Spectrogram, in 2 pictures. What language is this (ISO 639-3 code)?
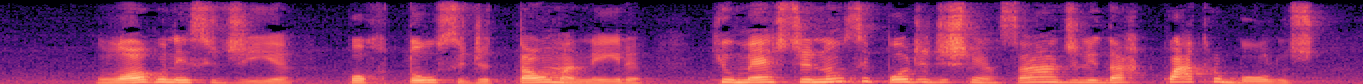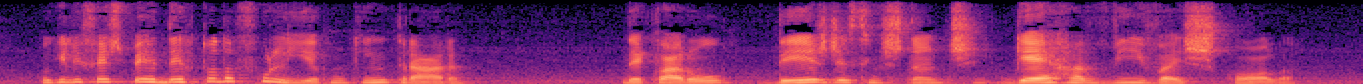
por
